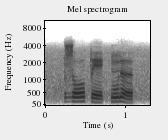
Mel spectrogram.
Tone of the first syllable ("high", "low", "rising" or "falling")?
high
